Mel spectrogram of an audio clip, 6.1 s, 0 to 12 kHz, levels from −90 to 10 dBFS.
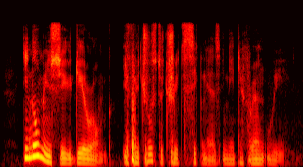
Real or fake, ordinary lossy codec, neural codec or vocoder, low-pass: fake; MP3, 96 kbps; codec, 16 kHz, 4 kbps, FunCodec, trained on Chinese and English, 50 frames a second; 7.2 kHz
